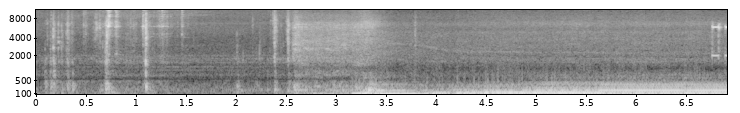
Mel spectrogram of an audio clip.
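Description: A few sharp clicks, then the ESS VT2-625 supercharged V8 of a BMW E92 M3 cranks and catches about two and a half seconds in. It briefly flares, then settles into a loud, steady idle.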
